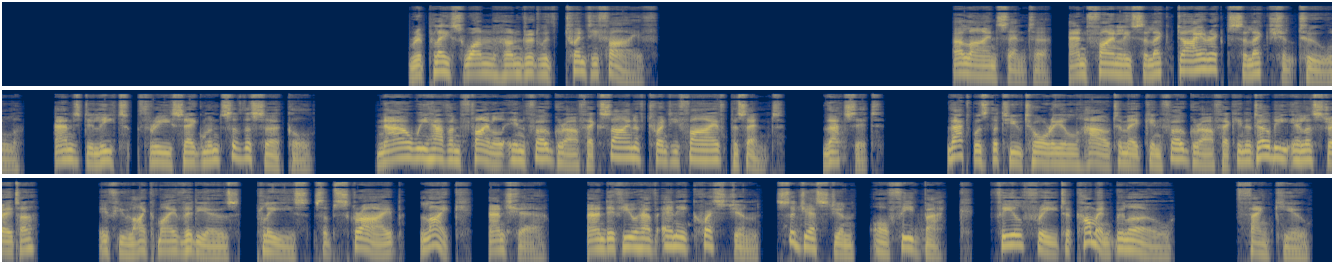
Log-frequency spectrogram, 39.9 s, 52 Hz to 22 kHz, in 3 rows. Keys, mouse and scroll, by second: 1.9 t, 2.9-7.5 drag, 7.5 BackSpace, 7.8-9.0 drag, 9.0 click, 9.6 Right, 10.4 click, 13.2 Delete, 13.7 click, 14.6 Delete, 14.8 click, 15.6 Delete, 16.3 click, 16.8 Delete, 18.1 click, 22.9 ctrl+space, 23.1 ctrl+click, 23.2-25.5 ctrl+drag, 24.6 click.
